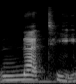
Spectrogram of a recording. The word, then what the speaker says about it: Nettie: and we say it like it sounds like a D. Yeah. Nettie. And it's not. It's Nettie. Nettie. It's Net.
